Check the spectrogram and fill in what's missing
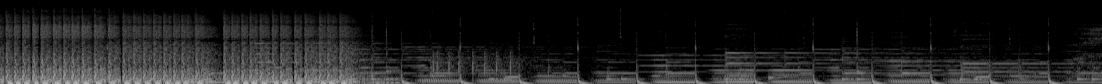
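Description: Dense, loud gunfire from a shooting video game rattles continuously for about three and a half seconds, then gives way to rhythmic game music with a steady beat.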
